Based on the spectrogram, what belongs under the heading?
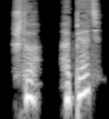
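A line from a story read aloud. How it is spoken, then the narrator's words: Whisper. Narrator (Russian): прошептала она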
